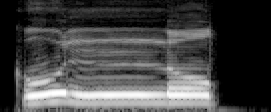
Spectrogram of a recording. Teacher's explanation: Huruf ta ni kan bersifat itbaq. Terangkat sebahagian besar lidah kita ni ke langit.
